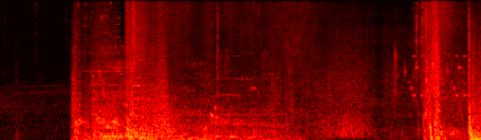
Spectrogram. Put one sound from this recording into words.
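Wind rushes loudly past a gliding figure.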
